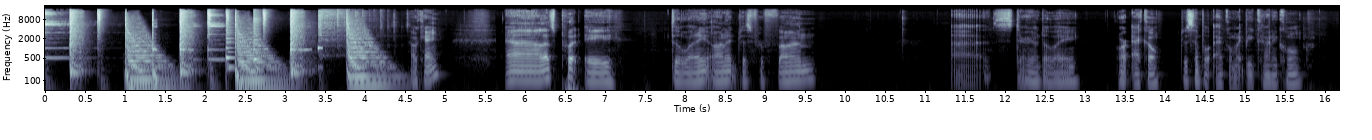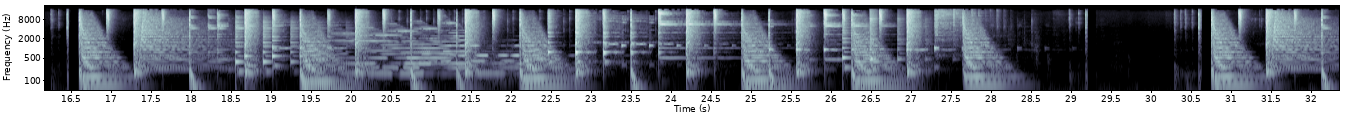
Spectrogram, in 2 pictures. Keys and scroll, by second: 16.2 0, 16.4 Home, 29.0 0, 29.2 Home, 30.6 Home, 31.2 super+Home.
